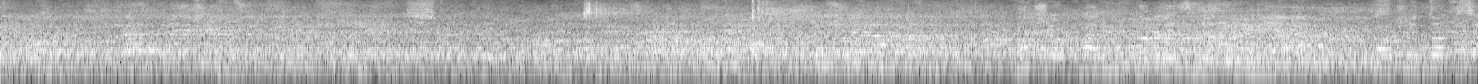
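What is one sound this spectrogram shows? Children and adults chatter in a large echoing hall.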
